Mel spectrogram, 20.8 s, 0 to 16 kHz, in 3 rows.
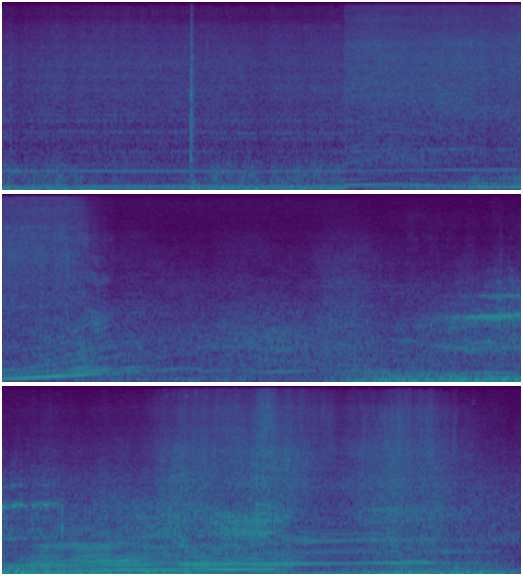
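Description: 2014 Corvette Stingray's 6.2-litre V8 idling, then revving in a steep rising sweep about five seconds in. It then runs loud and hard through the second half as the car is driven quickly around an autocross cone course.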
